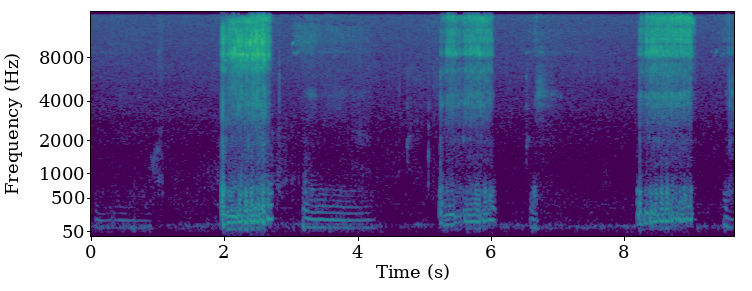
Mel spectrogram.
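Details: Sleeping dog snoring: loud, rough, vibrating snores on the in-breath with quieter out-breaths, about three breath cycles in ten seconds.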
